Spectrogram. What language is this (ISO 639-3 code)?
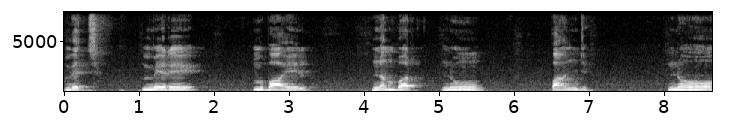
pan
